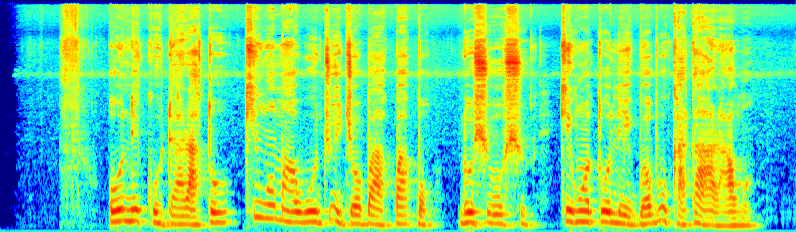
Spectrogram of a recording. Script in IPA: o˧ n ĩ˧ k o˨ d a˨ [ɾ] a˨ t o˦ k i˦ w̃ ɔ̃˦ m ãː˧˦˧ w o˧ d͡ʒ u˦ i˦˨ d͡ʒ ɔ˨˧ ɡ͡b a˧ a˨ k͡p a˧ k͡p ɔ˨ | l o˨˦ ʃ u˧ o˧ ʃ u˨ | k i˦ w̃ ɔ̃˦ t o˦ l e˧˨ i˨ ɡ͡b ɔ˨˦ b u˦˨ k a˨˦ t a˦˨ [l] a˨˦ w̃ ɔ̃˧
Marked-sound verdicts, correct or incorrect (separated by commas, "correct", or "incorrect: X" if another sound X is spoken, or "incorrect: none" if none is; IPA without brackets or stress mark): correct, incorrect: ɾ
